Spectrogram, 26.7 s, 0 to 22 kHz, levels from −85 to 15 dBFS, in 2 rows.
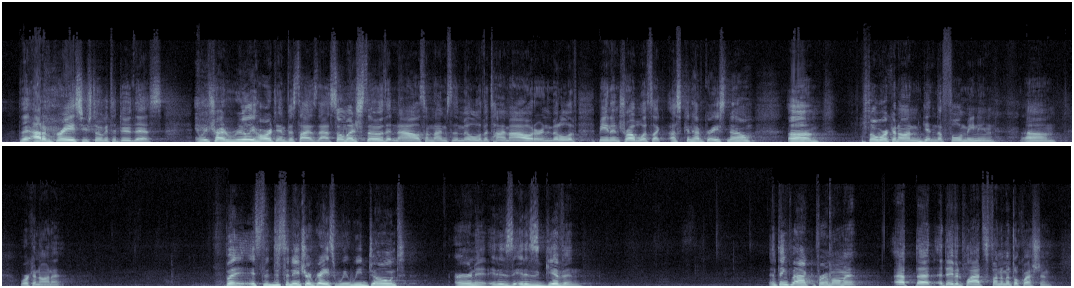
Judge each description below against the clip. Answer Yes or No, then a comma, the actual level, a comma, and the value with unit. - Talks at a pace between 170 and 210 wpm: Yes, average, 195 wpm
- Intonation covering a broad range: No, average, 4.2 semitones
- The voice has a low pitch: No, medium, 175 Hz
